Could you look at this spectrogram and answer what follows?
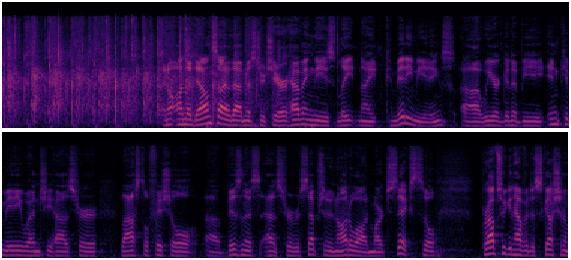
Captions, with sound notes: BUT THEY CAN SAY THANK YOU TO ALL YOU'VE DONE A GOOD LUCK. [ Applause ] AND ON THAT HAVING THESE LATE-NIGHT COMMITTEE MEETINGS WERE GONNA BE IN COMMITTEE WHEN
